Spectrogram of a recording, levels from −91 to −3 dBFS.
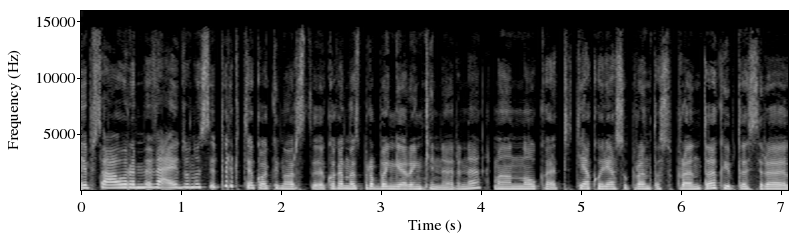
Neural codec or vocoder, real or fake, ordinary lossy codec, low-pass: none; real; MP3, 96 kbps; 14.4 kHz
